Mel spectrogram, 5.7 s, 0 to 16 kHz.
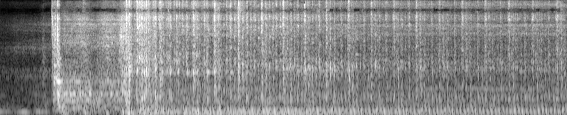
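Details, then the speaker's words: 1964 Chevrolet C60 grain truck, inline 292 six, four-speed with high-low rear end: brief crank, then it catches cleanly and settles into a steady, even low rumble at idle with decent oil pressure; normal start and idle. "We got decent oil pressure. Especially for just idling a little bit. And we are tickled pink at this time."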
